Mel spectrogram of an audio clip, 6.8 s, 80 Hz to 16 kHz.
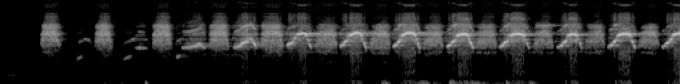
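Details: A male black stork in Notecka Forest, 12 April 2023, woos an absent female at the nest, flying in three times in seven minutes. After a few scattered notes, rhythmic whistled slurs build into a fast, even sequence, with muffled low knocking sounds.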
